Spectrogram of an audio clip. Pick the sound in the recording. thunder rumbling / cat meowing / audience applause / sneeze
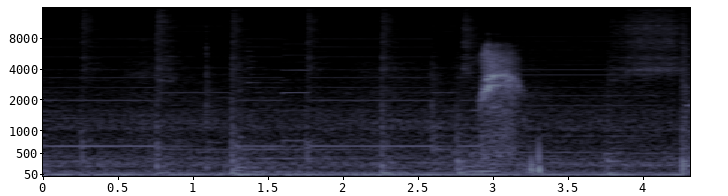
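cat meowing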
